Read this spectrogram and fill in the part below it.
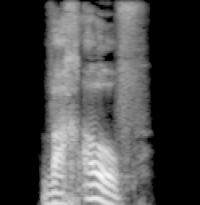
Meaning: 1. singular imperative of aufwachen 2. first-person singular present of aufwachen
- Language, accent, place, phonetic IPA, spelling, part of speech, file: German, Germany, Berlin, [ˌvax ˈaʊ̯f], wach auf, verb, De-wach auf.ogg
